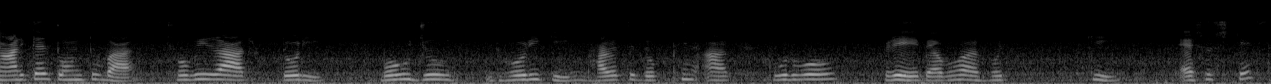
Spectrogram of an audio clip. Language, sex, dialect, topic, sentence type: Bengali, female, Western, agriculture, statement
